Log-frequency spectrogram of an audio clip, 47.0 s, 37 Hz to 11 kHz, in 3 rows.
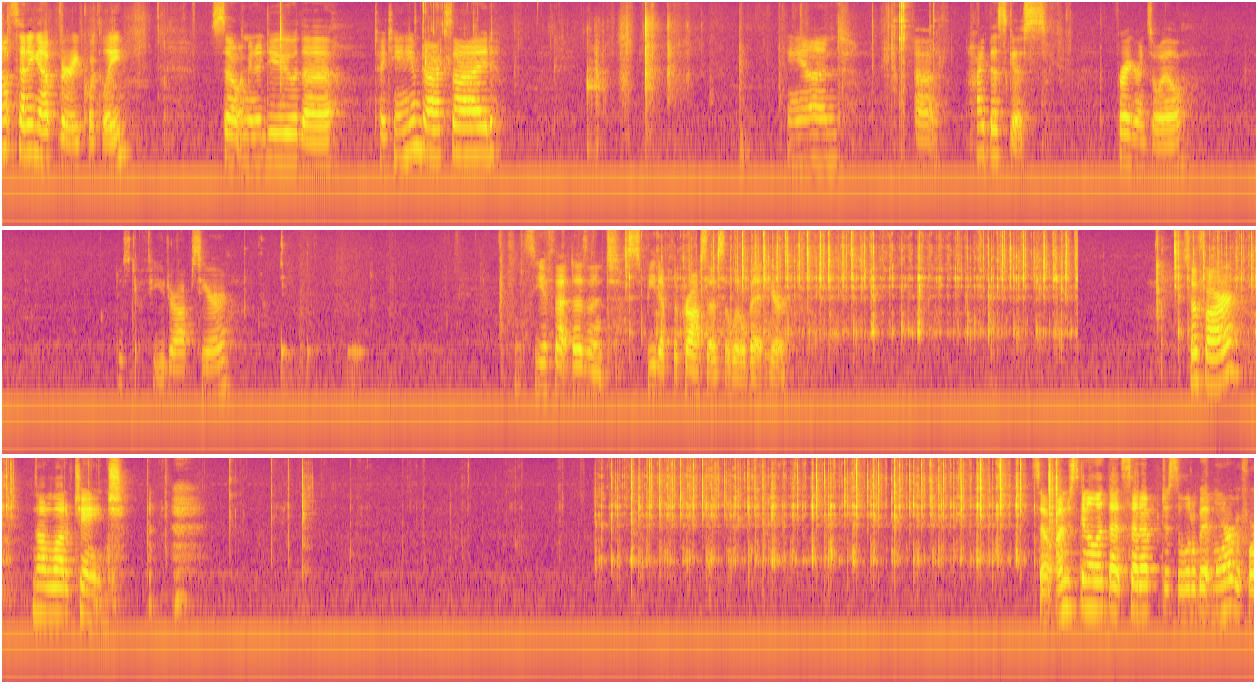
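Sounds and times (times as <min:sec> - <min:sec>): low electrical hum: 0:00.0 - 0:47.0
utensil clicking against cup: 0:23.4 - 0:29.2, 0:38.8 - 0:44.3.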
